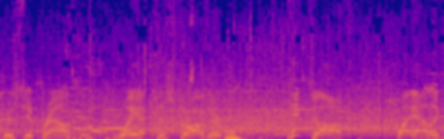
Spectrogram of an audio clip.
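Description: Basketball sneakers squeaking on a hardwood court: many short, overlapping squeaks that rise and fall in pitch as players run and cut, with a ball bouncing.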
